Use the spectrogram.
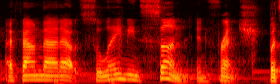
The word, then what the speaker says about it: Soleil: Did you know it's pronounced Sulay? I found that out. Sulay means sun in French.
